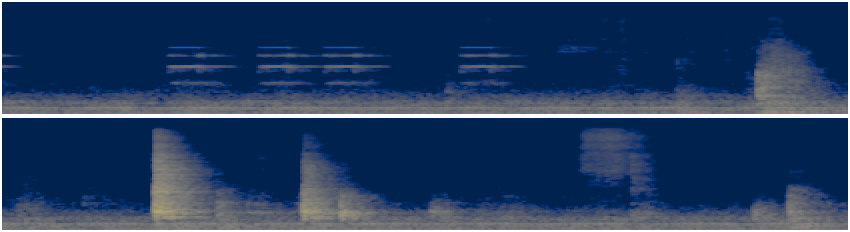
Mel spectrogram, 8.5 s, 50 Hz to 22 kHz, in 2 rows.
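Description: Over-the-range microwave keypad beeping, five short beeps in the first couple of seconds as a 2-to-3-minute timer is set. Then a wooden spoon knocks and scrapes in a frying pan of butter and onion, with the loudest knock about five seconds in.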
